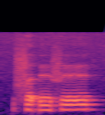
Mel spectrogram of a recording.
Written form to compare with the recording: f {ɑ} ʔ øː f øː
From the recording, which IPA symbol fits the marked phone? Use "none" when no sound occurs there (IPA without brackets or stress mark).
ə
